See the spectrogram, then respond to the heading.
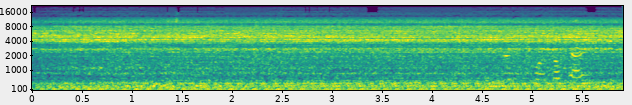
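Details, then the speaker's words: Restoration car just after its first start: a deep, loud, even V8 burble at steady idle through an exhaust setup identical to the owner's other car but sounding different; settled and smooth, a healthy idle. "yeah i'm excited that it sounds so good i know me too"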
